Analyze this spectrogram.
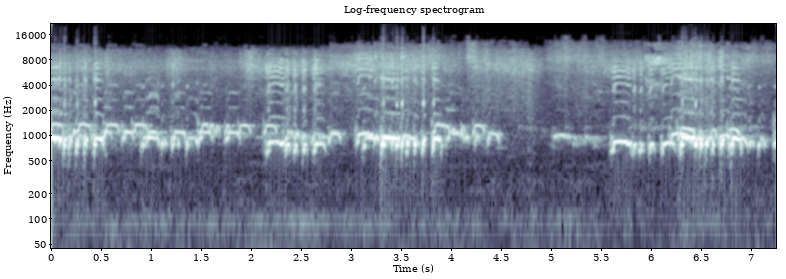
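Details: Local zebra dove in frequent song, played to prompt silent doves to sing: rapid rolling bursts of soft staccato cooing notes in phrases of one to two seconds, a brief lull near the middle, faint high chirps above.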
